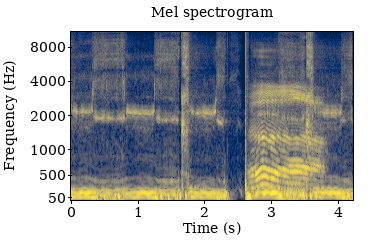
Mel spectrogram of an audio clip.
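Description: Solo vocal beatboxing: a deep, sustained vocal bass with a high, held whistle-like tone over it, cut by sharp clicks. It breaks off briefly about two and a half seconds in, then comes back with a wavering pitched sound that rises and falls.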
